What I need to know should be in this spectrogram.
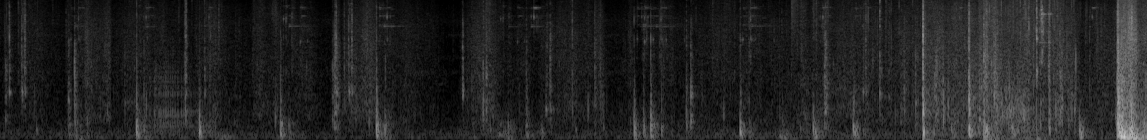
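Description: Footsteps thud on a creaky wooden floor indoors.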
